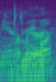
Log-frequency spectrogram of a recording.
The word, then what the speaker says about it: Braemar: Braemar Country Club.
